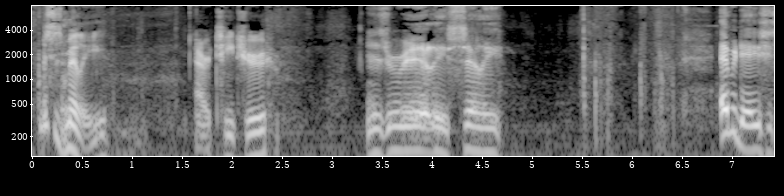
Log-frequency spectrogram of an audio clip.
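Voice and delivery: lively, bright read-aloud storytelling; reading to children. Acted. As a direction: read it like story time for little kids. Reads picture book aloud.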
